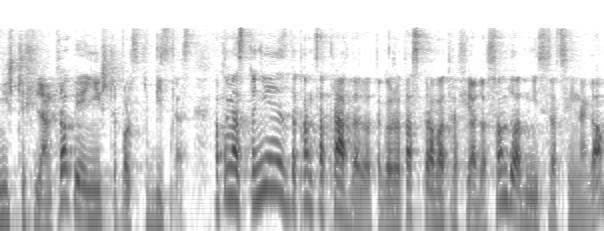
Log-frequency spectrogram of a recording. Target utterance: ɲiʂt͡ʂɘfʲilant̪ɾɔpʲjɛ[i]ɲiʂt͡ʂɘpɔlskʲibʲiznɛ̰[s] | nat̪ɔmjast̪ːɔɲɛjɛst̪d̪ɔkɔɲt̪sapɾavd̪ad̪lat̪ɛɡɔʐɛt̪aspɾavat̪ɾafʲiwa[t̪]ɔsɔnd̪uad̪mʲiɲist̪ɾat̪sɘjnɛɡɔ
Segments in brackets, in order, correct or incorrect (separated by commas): correct, correct, incorrect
